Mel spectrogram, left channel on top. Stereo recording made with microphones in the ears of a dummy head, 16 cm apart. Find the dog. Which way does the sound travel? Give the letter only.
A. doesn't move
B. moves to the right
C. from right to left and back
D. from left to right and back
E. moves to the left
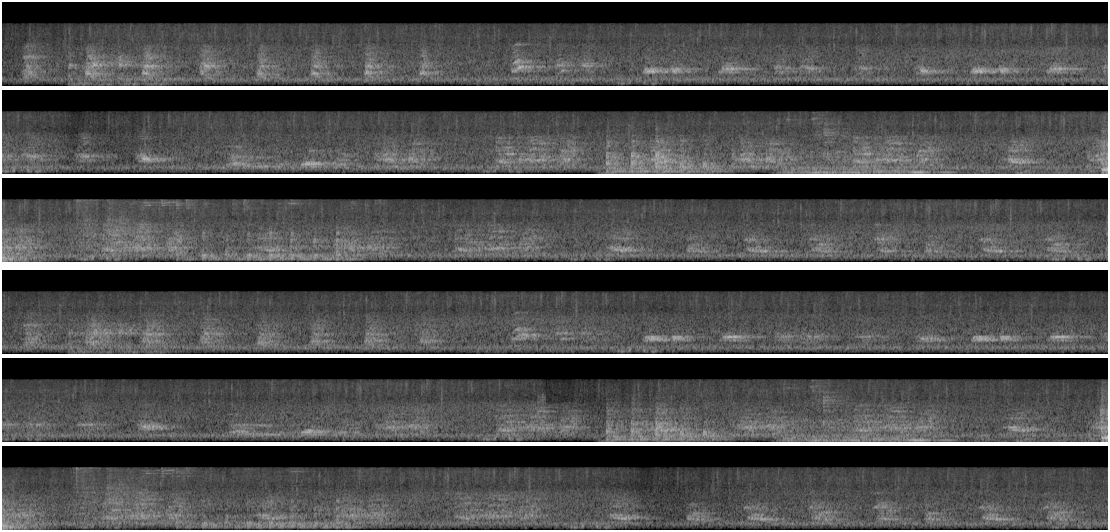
B.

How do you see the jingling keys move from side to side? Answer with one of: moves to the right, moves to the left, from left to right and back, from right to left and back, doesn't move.
moves to the left.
